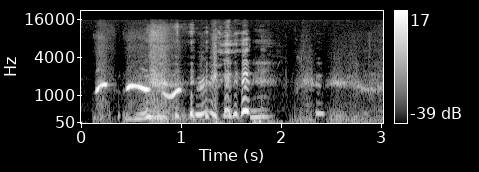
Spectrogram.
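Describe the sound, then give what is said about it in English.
A person tries to whistle close to the mic, producing a few short, wavering tones that break off amid breathy, voiced sounds and stifled laughter, never settling into a steady tune. “you're going to walk backwards slowly while you're whistling into the evidence room”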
